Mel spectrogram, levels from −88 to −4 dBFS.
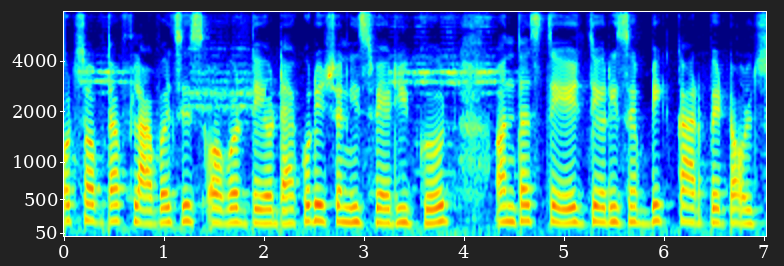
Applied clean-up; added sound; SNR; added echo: none; none; none; none.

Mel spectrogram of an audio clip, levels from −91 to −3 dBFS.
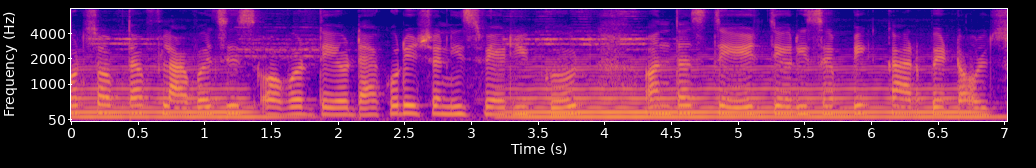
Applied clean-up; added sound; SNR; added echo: none; Bowed string instrument; 1 dB; none.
